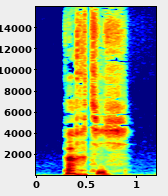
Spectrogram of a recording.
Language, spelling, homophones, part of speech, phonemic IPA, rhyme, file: French, partie, parti / partis / parties, noun / verb, /paʁ.ti/, -i, LL-Q150 (fra)-partie.wav
- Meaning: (noun) 1. part (portion, amount) 2. party 3. game, play (sense "the conduct, or course of a game") 4. subset; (verb) feminine singular of parti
